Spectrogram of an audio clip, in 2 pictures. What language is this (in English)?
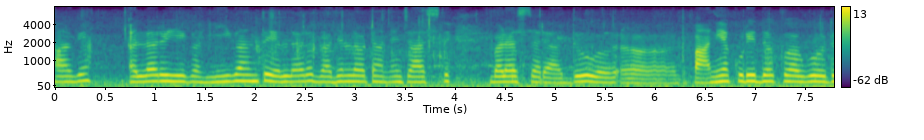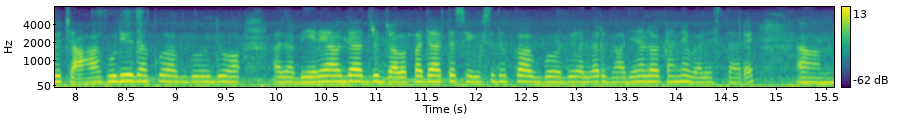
Kannada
